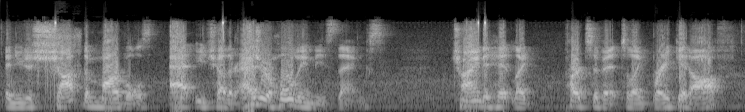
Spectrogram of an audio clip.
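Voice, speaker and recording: A man's voice: lowish voice, moderate pace. A man co-hosting a casual hobby stream, chatting in a laid-back, slangy way and laughing often. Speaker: co-host. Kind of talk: casual chat. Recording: dull lo-fi sound, faint noise.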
